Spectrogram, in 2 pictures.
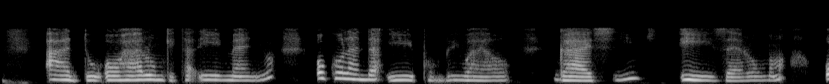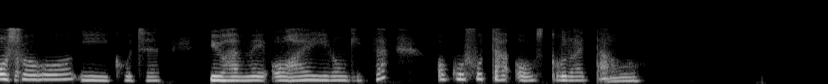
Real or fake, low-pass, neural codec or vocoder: fake; 5.4 kHz; codec, 16 kHz in and 24 kHz out, 0.4 kbps, LongCat-Audio-Codec, fine tuned four codebook decoder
